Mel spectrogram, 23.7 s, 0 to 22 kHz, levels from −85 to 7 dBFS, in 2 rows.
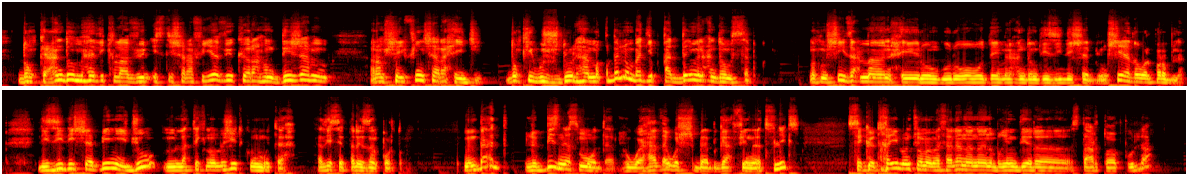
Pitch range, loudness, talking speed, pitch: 130-190 Hz, -24 LUFS, 185 wpm, 155 Hz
